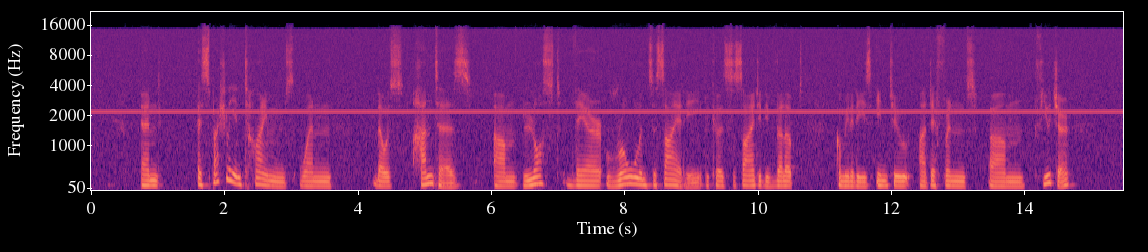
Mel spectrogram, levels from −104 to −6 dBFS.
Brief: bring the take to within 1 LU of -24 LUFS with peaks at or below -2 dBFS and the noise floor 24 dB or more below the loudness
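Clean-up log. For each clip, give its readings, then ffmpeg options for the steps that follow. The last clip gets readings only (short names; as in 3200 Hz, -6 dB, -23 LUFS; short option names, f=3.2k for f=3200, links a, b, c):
steady tone 2200 Hz; tone level -44 dBFS; noise floor -45 dBFS; noise floor target -58 dBFS; loudness -33.5 LUFS; peak -16.0 dBFS; loudness target -24.0 LUFS
-> -af "bandreject=f=2.2k:w=30"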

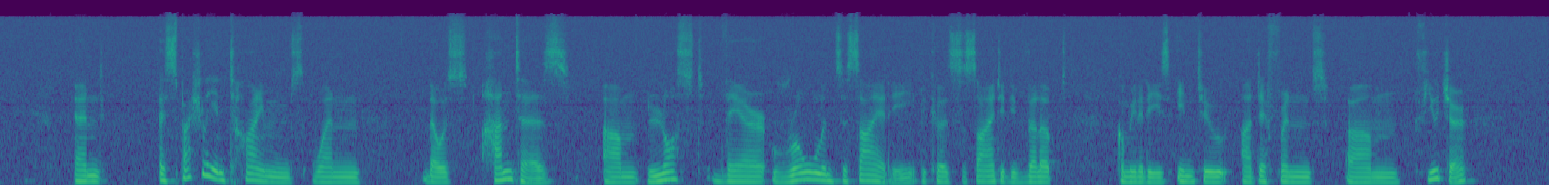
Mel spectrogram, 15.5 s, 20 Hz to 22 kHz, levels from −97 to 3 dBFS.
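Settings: steady tone none; noise floor -50 dBFS; noise floor target -58 dBFS
-> -af "afftdn=nr=8:nf=-50"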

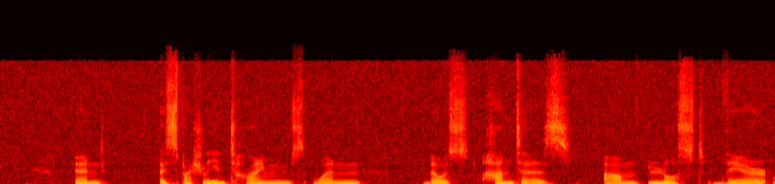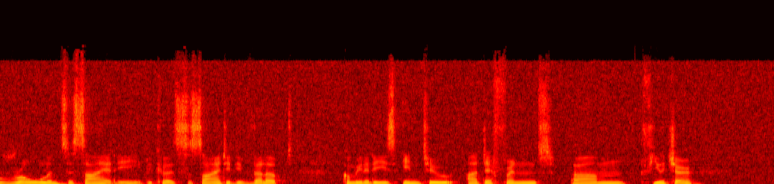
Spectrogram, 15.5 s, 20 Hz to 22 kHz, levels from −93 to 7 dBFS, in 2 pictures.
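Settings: noise floor -56 dBFS; noise floor target -58 dBFS
-> -af "afftdn=nr=6:nf=-56"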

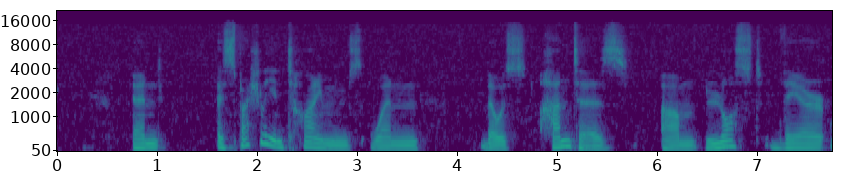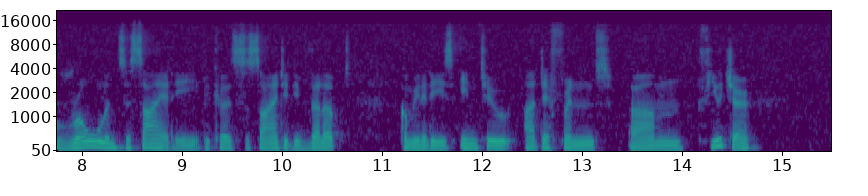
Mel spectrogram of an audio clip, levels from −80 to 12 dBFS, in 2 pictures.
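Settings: noise floor -60 dBFS; loudness -33.5 LUFS; peak -16.0 dBFS; loudness target -24.0 LUFS
-> -af "volume=9.5dB"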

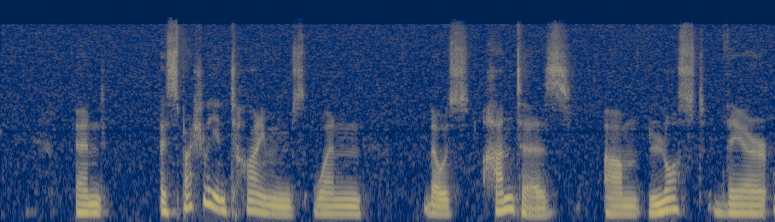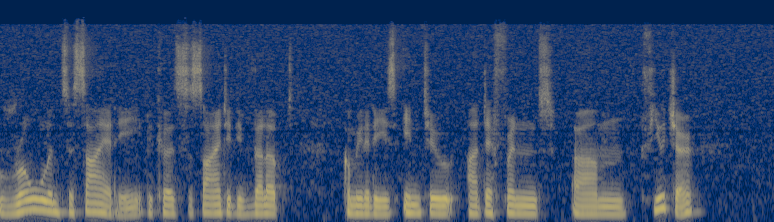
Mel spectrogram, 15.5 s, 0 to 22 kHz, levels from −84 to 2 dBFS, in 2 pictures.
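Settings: loudness -24.0 LUFS; peak -6.5 dBFS; noise floor -50 dBFS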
